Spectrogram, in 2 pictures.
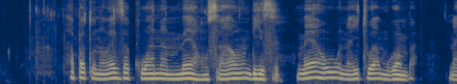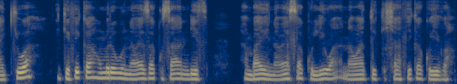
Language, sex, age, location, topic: Swahili, male, 18-24, Nakuru, agriculture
